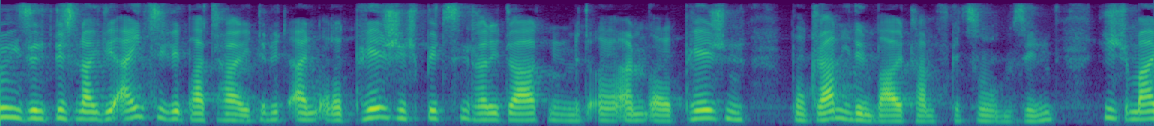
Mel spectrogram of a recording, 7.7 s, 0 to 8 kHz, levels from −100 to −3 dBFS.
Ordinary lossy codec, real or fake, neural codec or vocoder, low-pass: MP3, 64 kbps; fake; autoencoder, 22.05 kHz, a latent of 192 numbers a frame, VITS, trained on one speaker; 7.2 kHz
